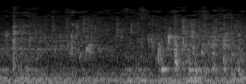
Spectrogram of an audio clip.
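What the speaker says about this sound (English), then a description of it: "I'm going to twist the tea towel and squeeze out all the water from the cauliflower." Water streaming and splashing steadily as wet grated cauliflower is wrung out in a twisted tea towel, a close continuous trickle with a brief louder gush near the end.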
